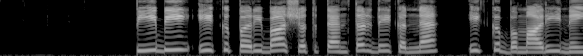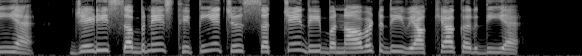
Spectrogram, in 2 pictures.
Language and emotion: Dogri, neutral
